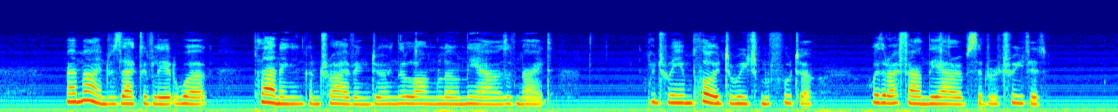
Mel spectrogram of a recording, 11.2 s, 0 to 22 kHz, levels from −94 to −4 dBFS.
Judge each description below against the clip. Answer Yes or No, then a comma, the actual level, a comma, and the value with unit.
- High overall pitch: Yes, high, 215 Hz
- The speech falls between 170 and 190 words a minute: No, average, 155 wpm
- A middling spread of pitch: No, narrow, 1.5 semitones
